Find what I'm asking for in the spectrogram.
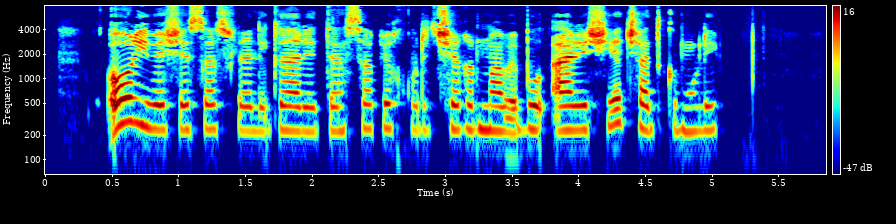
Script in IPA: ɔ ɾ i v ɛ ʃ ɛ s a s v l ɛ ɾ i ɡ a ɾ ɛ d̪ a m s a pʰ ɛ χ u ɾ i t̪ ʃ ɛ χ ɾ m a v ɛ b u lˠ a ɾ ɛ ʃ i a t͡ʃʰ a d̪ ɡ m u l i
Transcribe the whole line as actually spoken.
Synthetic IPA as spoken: ɔ ɾ i v ɛ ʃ ɛ s a s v l ɛ l i ɡ a ɾ ɛ d̪ a n s a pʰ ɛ χ u ɾ i t̪ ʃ ɛ ʁ ɾ m a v ɛ b u lˠ a ɾ ɛ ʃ i a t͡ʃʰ a d̪ ɡ m u l i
